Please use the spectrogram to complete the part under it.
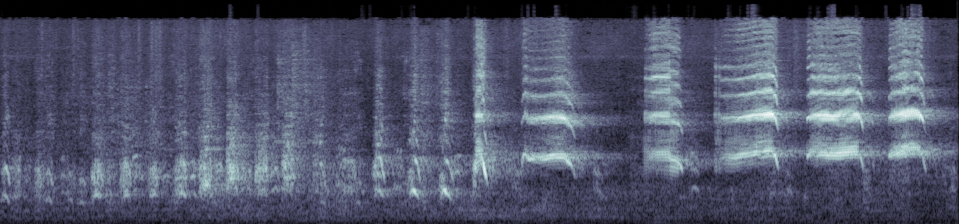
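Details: Chimpanzees at Tama Zoological Park, Japan, screaming as they return to their sleeping quarters: a run of rough, choppy hoots builds into loud, piercing harmonic screams, several long shrieks repeated close together.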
